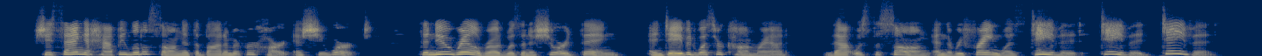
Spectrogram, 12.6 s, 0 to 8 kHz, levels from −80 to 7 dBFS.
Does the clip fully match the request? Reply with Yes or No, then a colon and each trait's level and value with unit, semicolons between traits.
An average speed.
Yes: average, 180 wpm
